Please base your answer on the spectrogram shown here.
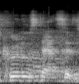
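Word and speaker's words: Chronostasis: And yes, chrono stasis, it's pronounced as chrono stasis, alright?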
